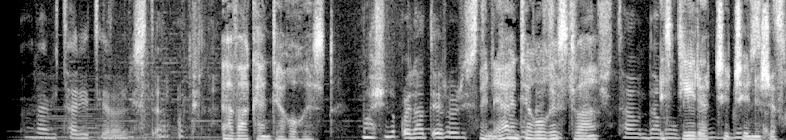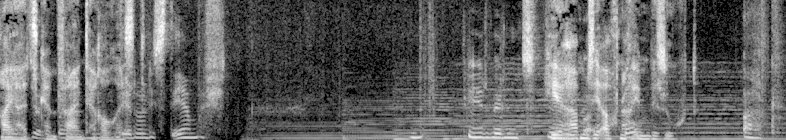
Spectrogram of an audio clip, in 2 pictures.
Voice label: Voice Over, frauen; Pulverfass Kaukasus

